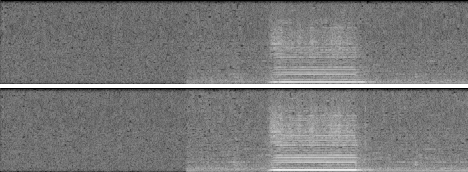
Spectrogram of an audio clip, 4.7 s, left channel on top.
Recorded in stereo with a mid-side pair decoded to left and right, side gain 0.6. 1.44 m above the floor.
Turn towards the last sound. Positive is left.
turn(degrees=-30)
